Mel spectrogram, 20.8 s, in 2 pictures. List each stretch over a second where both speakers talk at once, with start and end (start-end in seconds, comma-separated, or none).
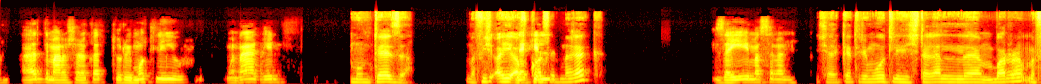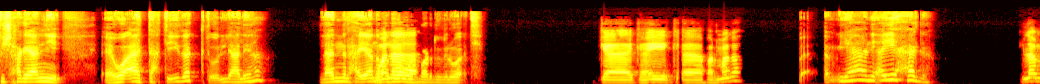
none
